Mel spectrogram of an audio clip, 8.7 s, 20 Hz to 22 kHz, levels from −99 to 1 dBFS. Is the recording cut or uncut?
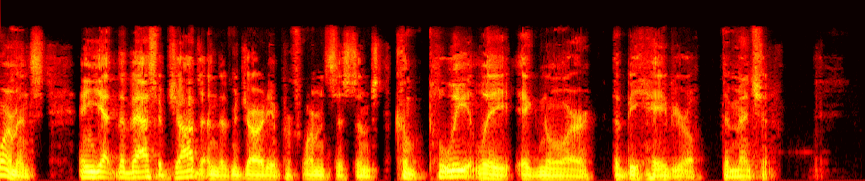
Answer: cut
